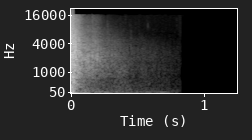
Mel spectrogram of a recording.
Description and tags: Gun Sound 3
gun, sound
